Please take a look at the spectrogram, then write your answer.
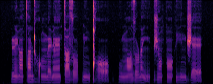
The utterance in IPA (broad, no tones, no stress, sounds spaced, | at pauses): ɭ ĩ ɽ ĩ tˤ ə̃ ɖʱ ɔ ŋ͡m ɛ ɽ ɛ̃ t i zˤ u k͡p ĩ ɡ͡ǃ ɔ | k͡p u ŋ ɔ̃ zˤ u ɽ ĩ | ʒ ɔ̃ k ɔ̃ ʔ i n d͡ʒ ɛ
